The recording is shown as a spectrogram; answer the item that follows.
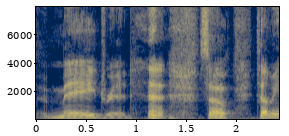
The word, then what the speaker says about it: Madrid: friends in Missouri did when I said Madrid and they told me that no Larry it's made rid so tell me how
